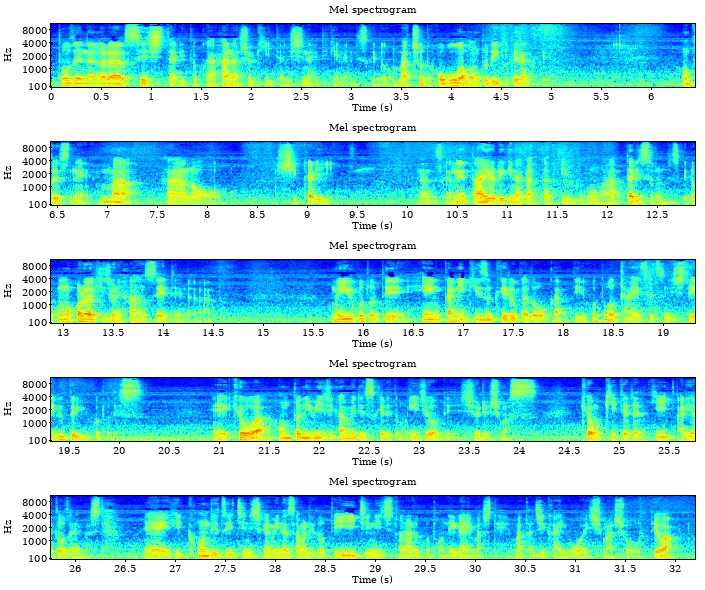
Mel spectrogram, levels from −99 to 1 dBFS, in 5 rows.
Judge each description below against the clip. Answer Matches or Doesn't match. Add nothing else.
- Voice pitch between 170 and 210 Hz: Doesn't match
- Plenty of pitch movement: Doesn't match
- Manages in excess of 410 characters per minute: Matches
